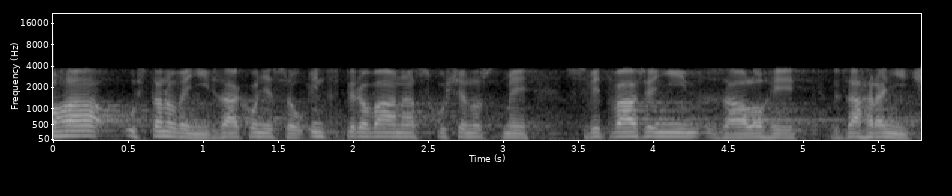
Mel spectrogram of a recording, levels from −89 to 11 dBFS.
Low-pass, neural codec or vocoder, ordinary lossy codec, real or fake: 3.6 kHz; none; AAC, 32 kbps; real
